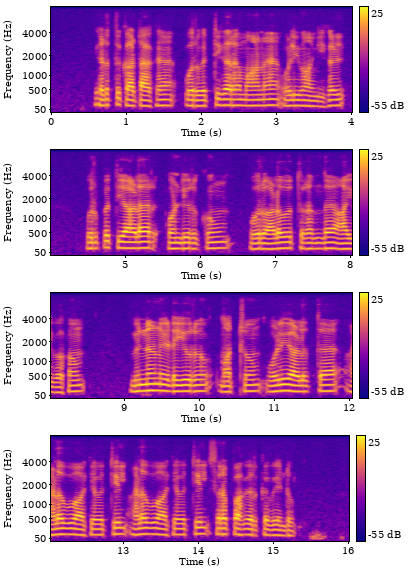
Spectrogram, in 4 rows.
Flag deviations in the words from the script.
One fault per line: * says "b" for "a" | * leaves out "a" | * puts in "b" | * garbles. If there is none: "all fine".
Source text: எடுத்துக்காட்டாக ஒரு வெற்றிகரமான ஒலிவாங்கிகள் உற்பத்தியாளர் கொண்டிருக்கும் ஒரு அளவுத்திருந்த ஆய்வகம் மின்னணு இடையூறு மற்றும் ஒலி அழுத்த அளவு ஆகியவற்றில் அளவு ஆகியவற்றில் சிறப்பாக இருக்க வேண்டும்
all fine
